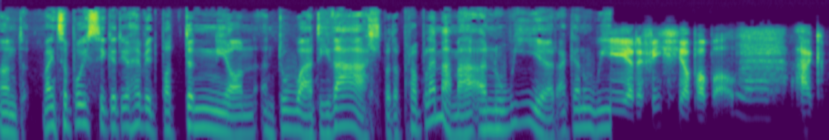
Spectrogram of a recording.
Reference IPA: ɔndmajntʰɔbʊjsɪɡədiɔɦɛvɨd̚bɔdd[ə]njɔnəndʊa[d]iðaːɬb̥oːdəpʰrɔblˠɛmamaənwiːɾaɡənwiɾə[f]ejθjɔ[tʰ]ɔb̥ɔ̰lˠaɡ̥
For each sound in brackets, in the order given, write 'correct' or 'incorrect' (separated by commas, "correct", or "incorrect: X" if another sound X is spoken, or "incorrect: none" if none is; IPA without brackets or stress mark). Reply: correct, correct, correct, incorrect: pʰ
